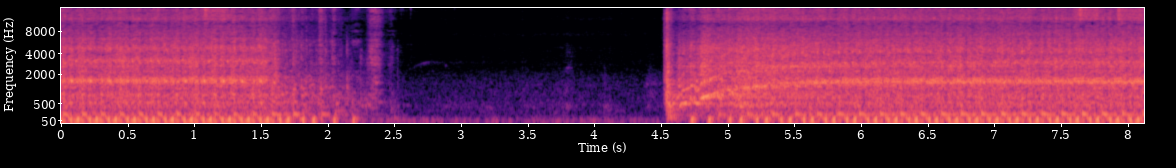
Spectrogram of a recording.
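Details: Husqvarna Z254 mower engine, after a PTO clutch install. It runs a couple of seconds on carb spray, fades out and dies, then fires again after cranking. Won't stay running; owner suspects flooding or a non-venting tank.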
